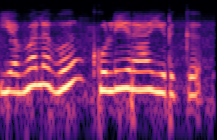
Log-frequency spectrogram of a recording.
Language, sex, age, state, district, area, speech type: Tamil, female, 18-30, Tamil Nadu, Nagapattinam, rural, read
